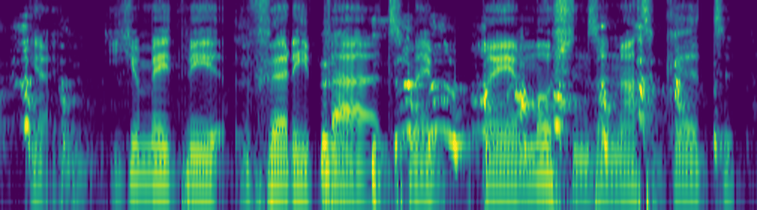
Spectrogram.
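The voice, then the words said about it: Thick put-on Russian accent. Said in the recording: “like a thick Russian accent.”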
